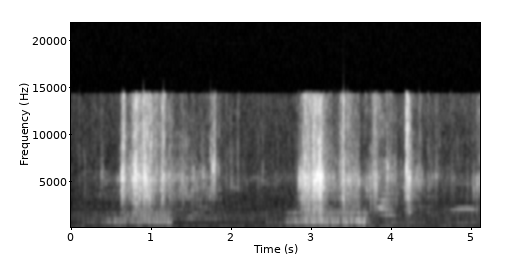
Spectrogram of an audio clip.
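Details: Cat giving a raspy, croaking purr-like sound in two long rough bursts, each about a second, with faint thin mews between them and a soft high whistle near the end.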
